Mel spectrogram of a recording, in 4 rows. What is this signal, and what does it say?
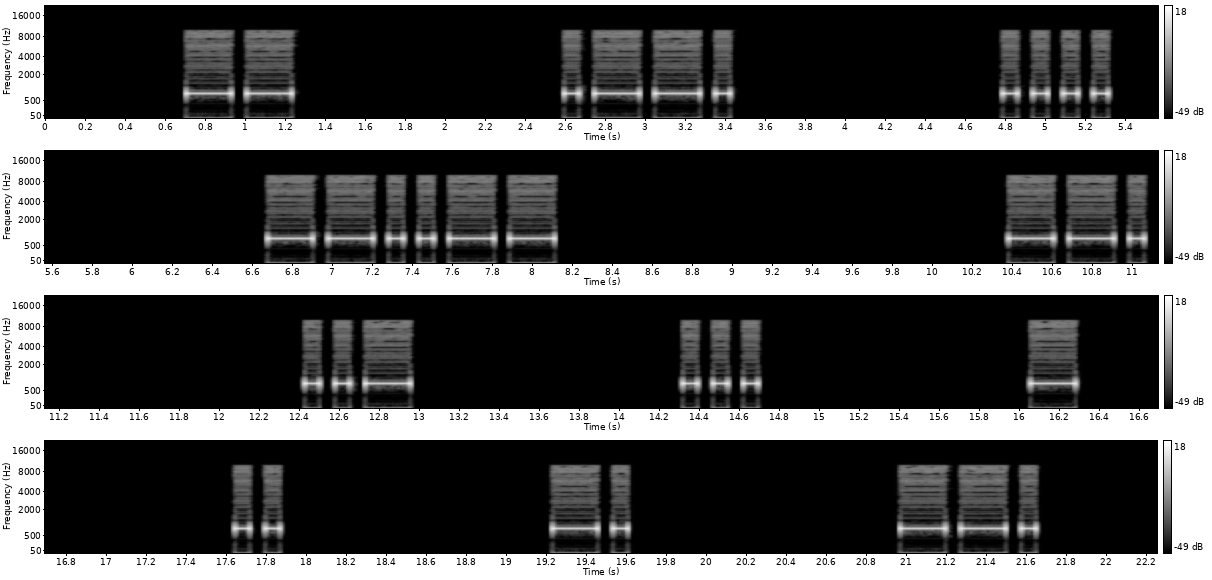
Morse code, heard as a keyed tone, about 16 wpm, spaced as for 5 wpm, 800 Hz. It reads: MPH,GUSTING
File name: Spaced Characters / Spaced Characters-mp3s / Weather4 21 sp @10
